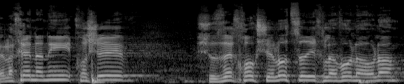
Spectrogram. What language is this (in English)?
Hebrew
